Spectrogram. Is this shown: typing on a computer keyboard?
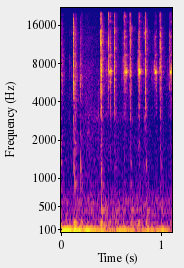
yes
